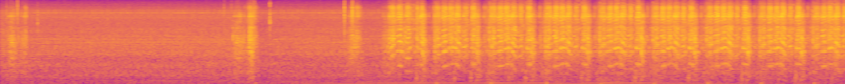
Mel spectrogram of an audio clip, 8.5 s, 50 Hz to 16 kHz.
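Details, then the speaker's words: 2007 Yamaha YFZ 450 single-cylinder quad as bought, air filter torn and disconnected, battery on charger: starter cranks in repeated even bursts but never fires; crank no start, cause not confirmed, solenoid to be diagnosed next. "Yeah, she's not gonna start. It's gonna need a good gone through before we can even attempt to start this thing."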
